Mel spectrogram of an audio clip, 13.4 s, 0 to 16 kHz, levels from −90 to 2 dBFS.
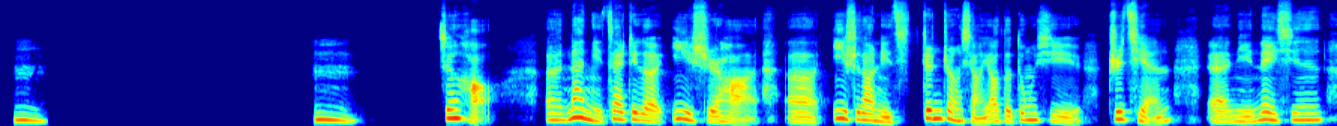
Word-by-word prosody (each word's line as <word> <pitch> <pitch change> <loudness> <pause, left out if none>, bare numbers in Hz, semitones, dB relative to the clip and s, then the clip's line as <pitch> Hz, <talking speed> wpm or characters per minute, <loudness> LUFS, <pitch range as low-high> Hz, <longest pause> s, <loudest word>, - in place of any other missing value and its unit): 嗯。 180 -4 -3 2.7
嗯， 195 -5 0 0.8
真 250 0 +7
好。 245 - -1 0.4
呃， 195 0 -2
那 265 +6 +6
你 185 -9 +2
在 215 +8 0
这 210 0 +1
个 165 -5 0
意 225 -4 +2
识 165 -4 -1
哈， 150 -3 -2 0.2
呃， 140 -3 -3
意 240 -1 +4
识 210 0 0
到 190 -2 +2
你 140 -5 -1 0.3
真 240 -1 +6
正 210 -8 +1
想 130 -7 -2
要 160 +3 -1
的 155 -1 -2
东 195 +6 -1
西 160 -9 -6 0.2
之 215 0 +3
前， 170 -6 -3 0.3
呃， 150 -1 -3
你 150 -1 -4
内 200 +1 +2
心， 195 +2 -2
185 Hz, 140 characters per minute, -23 LUFS, 155-205 Hz, 2.7 s, 真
